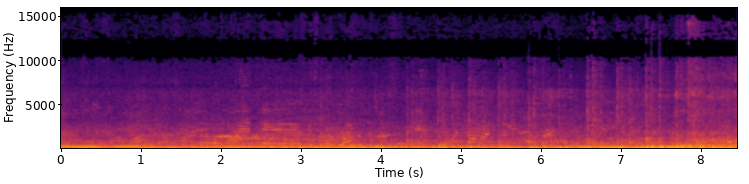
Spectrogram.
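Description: Crowd ambience of guests walking and talking, several voices overlapping, over a steady low rumble; a held note of background music fades out in the first second.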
